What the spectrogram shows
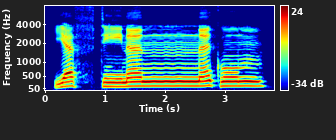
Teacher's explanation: So the noon here has shadda, which means that the first noon is a noon sakina, and the second noon has fatha on it. So when you pronounce the entire word, you have to remember to apply ghunna of two counts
